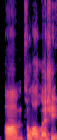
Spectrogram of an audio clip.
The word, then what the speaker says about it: Xhelal Lleshi: And then the other one I'm going to take is Zalal Leshi. Zalal Leshi, it's spelled Xhelal LLESHI. Zalal Leshi, he's 4-1.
